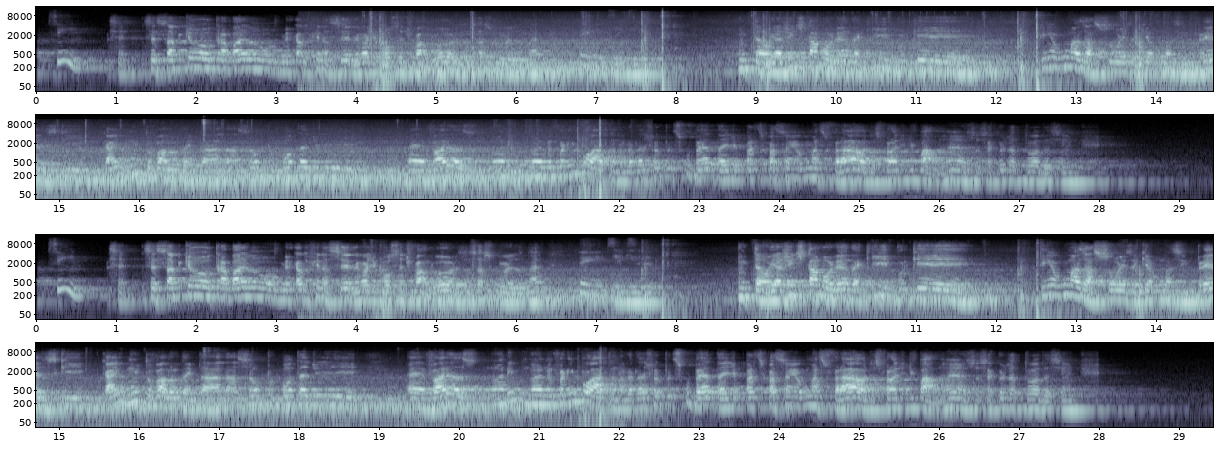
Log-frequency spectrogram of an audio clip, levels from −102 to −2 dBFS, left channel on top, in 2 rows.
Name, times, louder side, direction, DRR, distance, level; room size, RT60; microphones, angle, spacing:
voice 1, 0.2-0.6 6.8-7.7, right 2 dB, 20° right, 0.6 m, -37 dB
voice 2, 0.9-6.4 7.2-7.8 8.8-11.7 12.5-18.8 19.3-28.0, right 1 dB, 60° right, 1.0 m, -29 dB
sound 1, 3.3-7.9 8.3-21.8 22.3-22.4, left 4 dB, 65° left, 0.6 m, -35 dB
26.5 x 11.5 x 8.7 m
head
